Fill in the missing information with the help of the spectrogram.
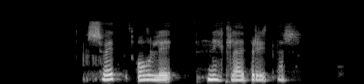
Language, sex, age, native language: Icelandic, female, 40-49, Icelandic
